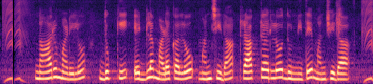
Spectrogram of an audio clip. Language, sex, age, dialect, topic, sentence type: Telugu, female, 25-30, Southern, agriculture, question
